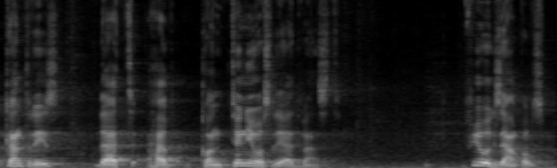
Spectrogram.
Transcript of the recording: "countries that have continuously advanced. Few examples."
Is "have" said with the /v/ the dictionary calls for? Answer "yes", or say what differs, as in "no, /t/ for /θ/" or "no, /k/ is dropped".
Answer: yes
